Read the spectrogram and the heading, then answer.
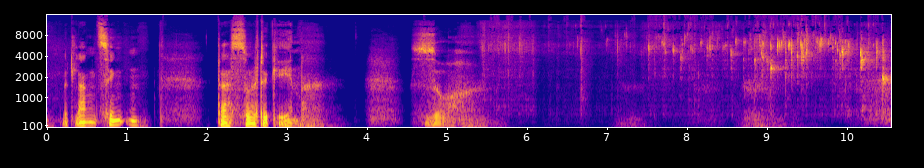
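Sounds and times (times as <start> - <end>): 
speech: 0.2 - 3.5, 4.6 - 5.6
hand-formed falafel patties deep-frying in hot oil: 5.4 - 10.5.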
